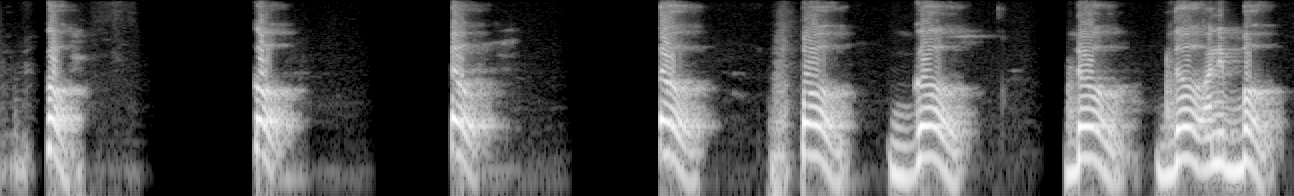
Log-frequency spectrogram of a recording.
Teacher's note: त्यावेळेस त्यांच वर्गीकरण डिटेल समजूया आता त्याच्या बघा स्फोटक स्पोट होणे त्यांचा उच्चार करताना हवा ज्या बाहेर फेकली जाते तोंडातून त्यावेळेस काय होते स्पोट झाल्यासारखा आवाज होण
